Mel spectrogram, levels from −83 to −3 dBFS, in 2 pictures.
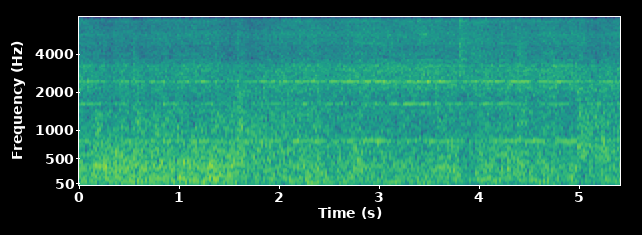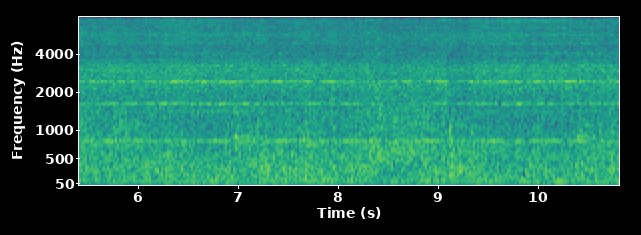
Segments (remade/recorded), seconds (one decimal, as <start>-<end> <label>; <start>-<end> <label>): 0.0-5.9 recorded; 5.9-6.7 remade; 6.7-9.7 recorded; 9.7-10.2 remade; 10.2-10.8 recorded

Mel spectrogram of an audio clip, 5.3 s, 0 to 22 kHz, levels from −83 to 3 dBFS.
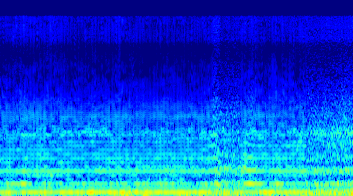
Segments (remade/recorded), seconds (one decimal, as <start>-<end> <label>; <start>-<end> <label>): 0.0-3.2 remade; 3.2-3.6 recorded; 3.6-4.6 remade; 4.6-5.3 recorded

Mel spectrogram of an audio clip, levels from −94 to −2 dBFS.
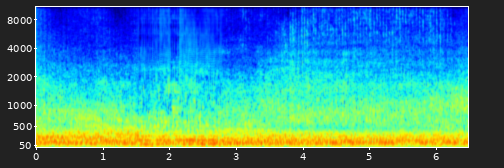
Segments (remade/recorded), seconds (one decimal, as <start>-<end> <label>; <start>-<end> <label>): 0.0-1.5 recorded; 1.5-2.8 remade; 2.8-6.5 recorded

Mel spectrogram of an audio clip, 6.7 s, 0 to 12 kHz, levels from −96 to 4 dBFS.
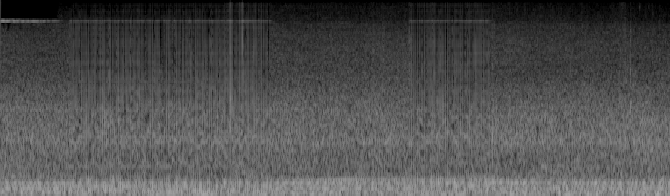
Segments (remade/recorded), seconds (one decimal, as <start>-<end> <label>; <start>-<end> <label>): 0.0-0.7 recorded; 0.7-2.7 remade; 2.7-4.1 recorded; 4.1-4.9 remade; 4.9-6.7 recorded

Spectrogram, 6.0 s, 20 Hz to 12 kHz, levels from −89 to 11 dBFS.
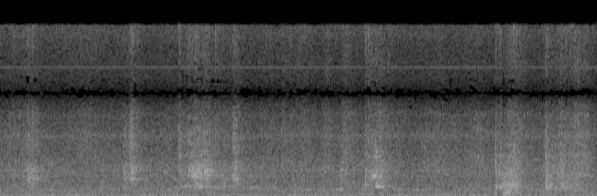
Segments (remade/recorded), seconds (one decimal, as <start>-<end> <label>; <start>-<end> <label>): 0.0-6.0 recorded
